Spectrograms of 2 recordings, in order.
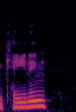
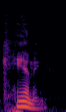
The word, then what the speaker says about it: Canning: So for tonight's uh, interleague series opener, Angels going with Griffin Canning, six and three, 4.29 ERA. And it's funny, actually, I used to say Griffin Canning, and someone DM'd me and they said, uh, "You idiot, it's Griffin Canning."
